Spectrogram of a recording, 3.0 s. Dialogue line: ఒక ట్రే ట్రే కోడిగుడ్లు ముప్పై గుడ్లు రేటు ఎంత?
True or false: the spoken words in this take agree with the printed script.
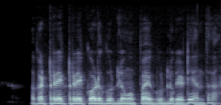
true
